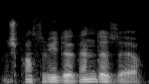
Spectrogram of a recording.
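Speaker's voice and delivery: usual speaking voice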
